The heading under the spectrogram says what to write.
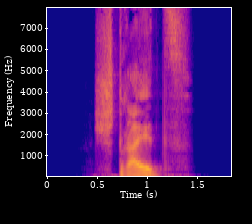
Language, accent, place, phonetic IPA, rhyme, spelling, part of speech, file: German, Germany, Berlin, [ʃtʁaɪ̯t͡s], -aɪ̯t͡s, Streits, noun, De-Streits.ogg
- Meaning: 1. genitive singular of Streit 2. plural of Streit; alternative form of Streite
